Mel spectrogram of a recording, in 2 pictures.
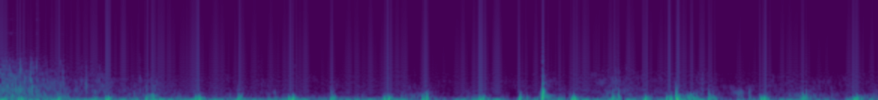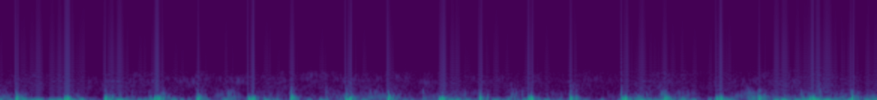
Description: This is another Heartbeat Sounds ASMR video.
